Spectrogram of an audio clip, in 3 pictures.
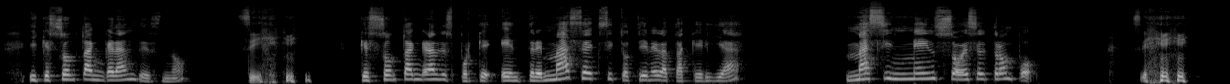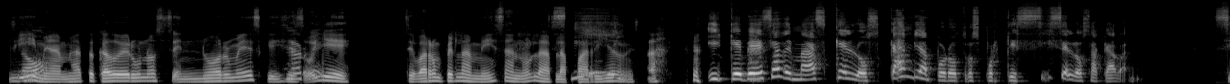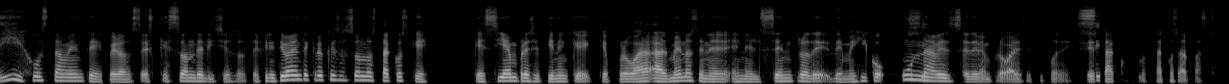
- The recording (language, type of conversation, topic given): Spanish, podcast, ¿Qué comida te conecta con tus raíces?
- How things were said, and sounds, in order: chuckle; other noise; laughing while speaking: "Sí"; chuckle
